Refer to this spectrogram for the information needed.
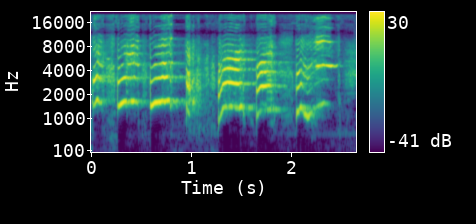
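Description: High-pitched whines and whimpers in short repeated bursts from a small dog indoors, a sign of distress or discomfort.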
